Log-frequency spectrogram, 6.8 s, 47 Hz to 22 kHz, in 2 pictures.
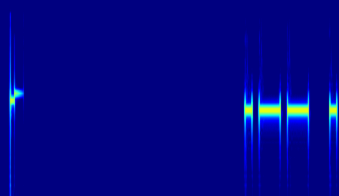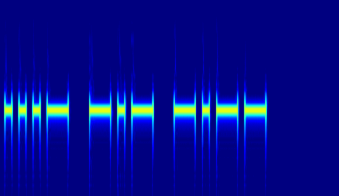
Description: Morse code, heard as a keyed tone, about 17 wpm, 700 Hz. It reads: W4KY
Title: USA Call Signs - 4 Characters - Repeated 2x - 17wpm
